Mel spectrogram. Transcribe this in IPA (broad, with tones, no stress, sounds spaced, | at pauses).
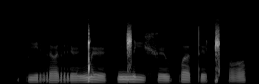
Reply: p i˨ r ʌ˨ r ø˨ ŋ͡ǃ ø˥˩ | ŋ͡ǁ i˥˩ x ø˨ u̯ p ʌ˥˩ t̪ ɘ˩˥ ǁʰ ɔ˩˥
